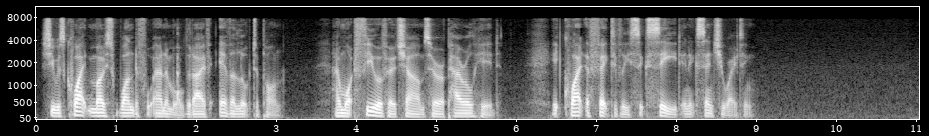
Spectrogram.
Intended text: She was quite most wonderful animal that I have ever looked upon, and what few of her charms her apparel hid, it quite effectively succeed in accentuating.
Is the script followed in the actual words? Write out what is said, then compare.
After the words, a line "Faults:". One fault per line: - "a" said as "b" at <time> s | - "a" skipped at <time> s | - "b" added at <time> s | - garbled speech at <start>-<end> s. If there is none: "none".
She was quite most wonderful animal that I have ever looked upon, and what few of her charms her apparel hid, it quite effectively succeed in accentuating.
Faults:
none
